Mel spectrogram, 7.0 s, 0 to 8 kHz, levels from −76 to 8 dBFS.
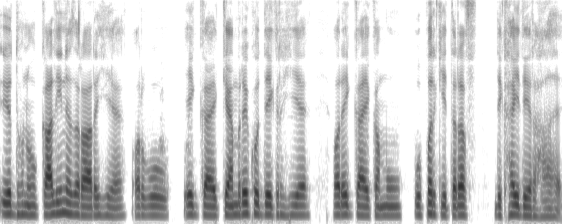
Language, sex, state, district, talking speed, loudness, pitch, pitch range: Hindi, male, Himachal Pradesh, Shimla, 240 wpm, -19 LUFS, 125 Hz, 120-130 Hz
